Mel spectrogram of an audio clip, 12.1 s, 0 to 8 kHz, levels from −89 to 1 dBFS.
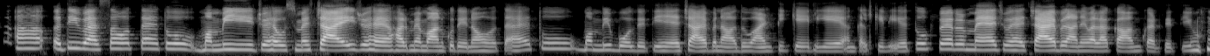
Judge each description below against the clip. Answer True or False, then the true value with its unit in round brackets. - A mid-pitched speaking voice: False (215 Hz)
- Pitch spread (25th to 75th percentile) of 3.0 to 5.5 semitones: True (3.9 semitones)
